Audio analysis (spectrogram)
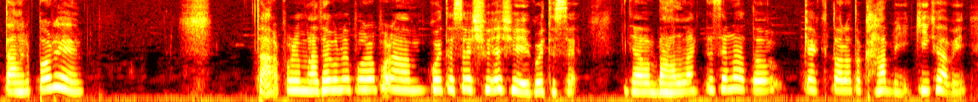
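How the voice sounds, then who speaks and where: A woman with a rural Bangladeshi accent, telling her life story to an interviewer in halting, repetitive dialect. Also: high-pitched, fairly even intonation, soft background music.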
